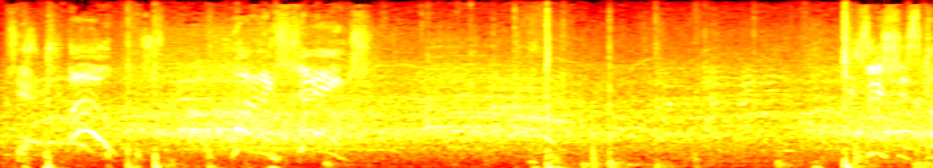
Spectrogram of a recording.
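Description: A crowd cheers and roars throughout.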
